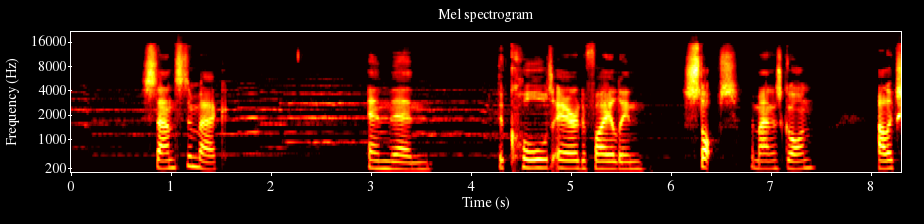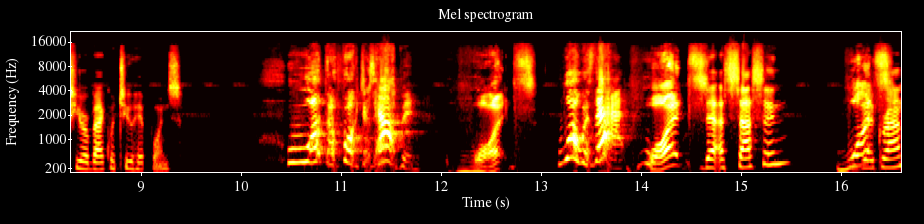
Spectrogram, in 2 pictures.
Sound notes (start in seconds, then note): 9.3 the sound of crickets chirping comes back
